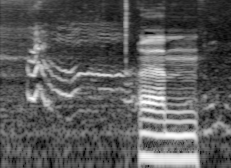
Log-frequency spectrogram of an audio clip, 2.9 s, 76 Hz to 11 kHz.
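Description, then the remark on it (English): A dog gives an excited, warbling whine that rises and falls for about a second, then a louder, steady buzzing drone cuts in briefly before stopping abruptly. “Your dog is really excited for Dark Souls 3.”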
